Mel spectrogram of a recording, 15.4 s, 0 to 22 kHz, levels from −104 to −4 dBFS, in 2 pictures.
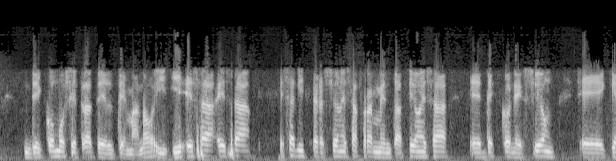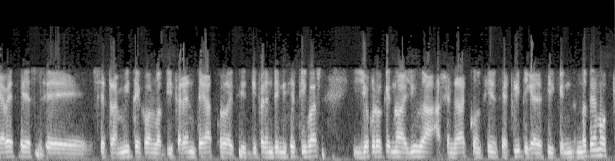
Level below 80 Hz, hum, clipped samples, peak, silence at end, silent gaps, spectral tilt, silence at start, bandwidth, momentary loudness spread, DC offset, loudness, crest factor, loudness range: -50 dBFS; none; under 0.1%; -6 dBFS; 0.1 s; none; -7 dB/octave; 0.1 s; 8 kHz; 4 LU; under 0.1%; -19 LUFS; 14 dB; 1 LU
